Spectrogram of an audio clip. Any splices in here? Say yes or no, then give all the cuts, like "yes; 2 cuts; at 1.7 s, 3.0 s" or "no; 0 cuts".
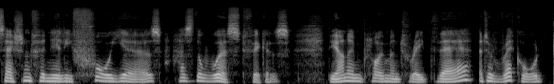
yes; 1 cut; at 1.1 s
